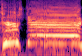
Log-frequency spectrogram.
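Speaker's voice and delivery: very high, shrill, loud screaming call. Retelling a movie scene, the boyfriend calls for her: imitating a scream. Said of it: "He's, like, screaming".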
